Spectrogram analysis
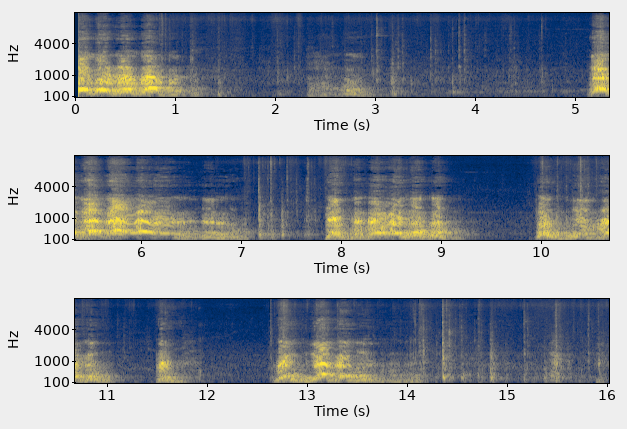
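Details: An Alaskan Malamute, reacting to a lawn mower, gives loud, drawn-out woo-woo vocalizations in bursts, with short pauses between them.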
